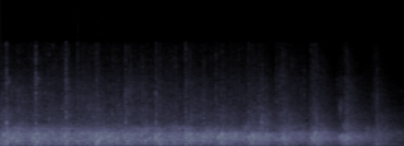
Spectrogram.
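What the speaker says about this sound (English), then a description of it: "So can we give our board a round of applause" Dense audience applause in an auditorium for a school board, many hands clapping at once in a loud, continuous wash that fades slightly toward the end, no speech over it.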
